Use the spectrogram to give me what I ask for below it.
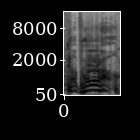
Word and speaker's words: Capurro: Capurro. Double R, roll it.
